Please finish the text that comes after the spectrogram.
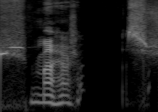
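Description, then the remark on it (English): A brief, thin whistling tone slips out on a sibilant as a person starts saying the word 'Shmashan', followed by a short spoken syllable, a pause, and a hissy 'sh'-like fricative, all fairly quiet. “Well, I think it's easier for me because every once in a while I do have a little whistle come out.”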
